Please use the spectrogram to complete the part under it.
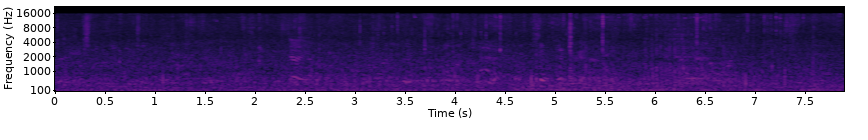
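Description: Footsteps tap on pavement as people cross the street.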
